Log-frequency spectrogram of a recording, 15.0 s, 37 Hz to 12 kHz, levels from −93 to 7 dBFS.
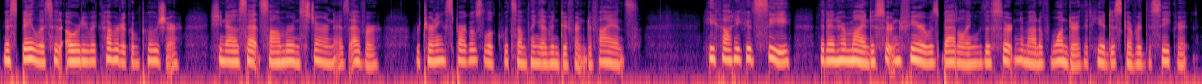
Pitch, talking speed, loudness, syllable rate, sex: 175 Hz, 195 wpm, -18 LUFS, 6.1 syllables/s, female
